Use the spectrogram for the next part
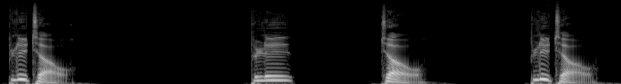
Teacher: There is a light emphasis on the first syllable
